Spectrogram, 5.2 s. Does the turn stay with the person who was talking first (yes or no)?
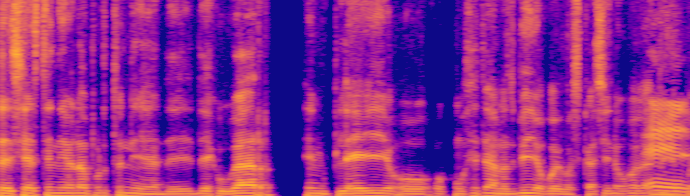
no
